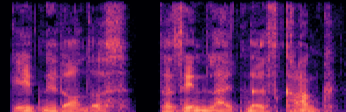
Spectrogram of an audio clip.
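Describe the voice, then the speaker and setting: A man's voice: very deep voice, moderate pace, fairly bright tone, breathy edge, no room sound, clean studio sound, exaggerated voice. A man voicing a blunt, fatherly police station chief. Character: gruff middle-aged male police chief.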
